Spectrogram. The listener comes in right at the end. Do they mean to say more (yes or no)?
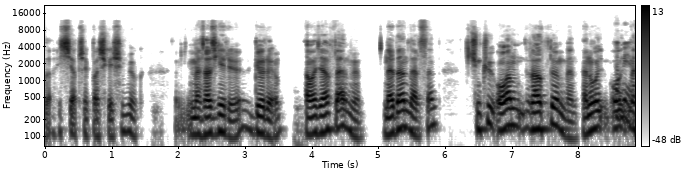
no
